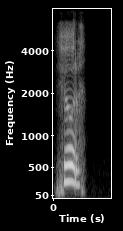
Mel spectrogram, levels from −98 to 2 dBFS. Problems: background sounds at intervals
